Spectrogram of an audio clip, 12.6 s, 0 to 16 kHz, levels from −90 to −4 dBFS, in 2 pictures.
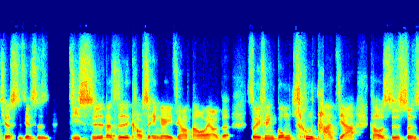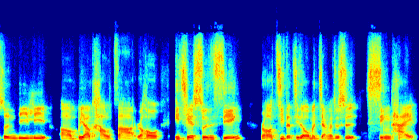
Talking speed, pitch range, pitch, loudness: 275 characters per minute, 130-180 Hz, 160 Hz, -17 LUFS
